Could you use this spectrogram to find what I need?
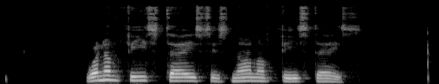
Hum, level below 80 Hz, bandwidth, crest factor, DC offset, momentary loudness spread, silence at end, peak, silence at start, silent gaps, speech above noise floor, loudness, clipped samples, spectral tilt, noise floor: none; -66 dBFS; 16.5 kHz; 18 dB; under 0.1%; 8 LU; 0.8 s; -4 dBFS; 0.85 s; none; 68 dB; -22 LUFS; under 0.1%; -5.5 dB/octave; -90 dBFS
